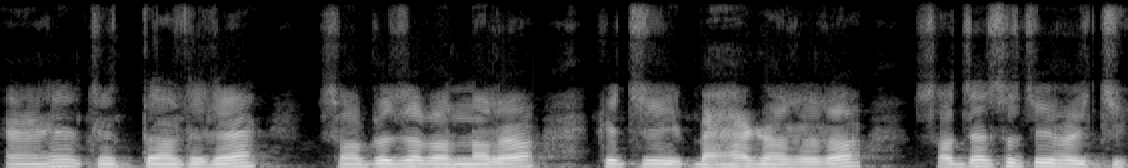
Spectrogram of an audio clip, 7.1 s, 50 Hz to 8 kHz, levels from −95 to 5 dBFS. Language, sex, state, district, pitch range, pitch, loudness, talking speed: Odia, male, Odisha, Nuapada, 130-150 Hz, 140 Hz, -15 LUFS, 75 wpm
